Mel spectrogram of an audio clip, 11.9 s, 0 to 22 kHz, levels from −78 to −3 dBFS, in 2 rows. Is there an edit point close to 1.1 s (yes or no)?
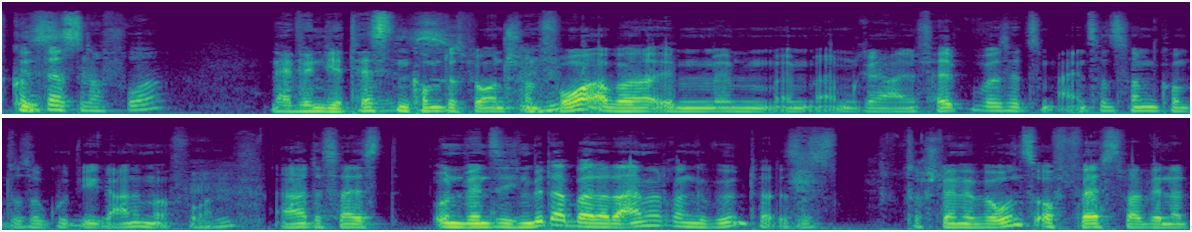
no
